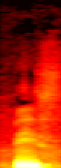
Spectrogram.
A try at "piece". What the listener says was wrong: Yes, piece. Más largo. Piece. Bien, es verdad, sí que suena como esa otra palabra que tenemos en español, ¿ok? Pero con la S al final más larga. Peace. Peace. Ok, hay que alargar ese sonido al final. Peace. Peace.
